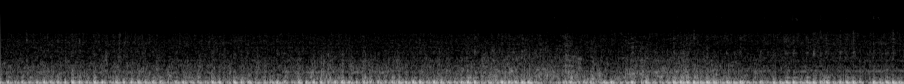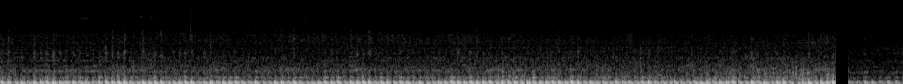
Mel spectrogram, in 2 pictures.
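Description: A motor vehicle's engine running steadily under road and wind rumble while travelling along a rough dirt road. The sound cuts out for an instant near the end.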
